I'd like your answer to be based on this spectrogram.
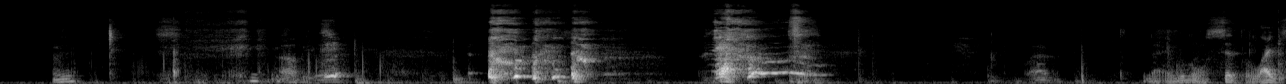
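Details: Loud, harsh coughing fits from an adult after a hit of "strawberry cough", separated by muffled talk and quiet pauses.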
